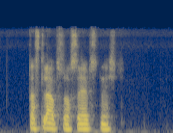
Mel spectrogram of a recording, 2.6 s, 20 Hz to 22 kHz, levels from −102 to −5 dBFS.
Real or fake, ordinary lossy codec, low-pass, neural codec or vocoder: real; Opus, 24 kbps; 9.9 kHz; none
